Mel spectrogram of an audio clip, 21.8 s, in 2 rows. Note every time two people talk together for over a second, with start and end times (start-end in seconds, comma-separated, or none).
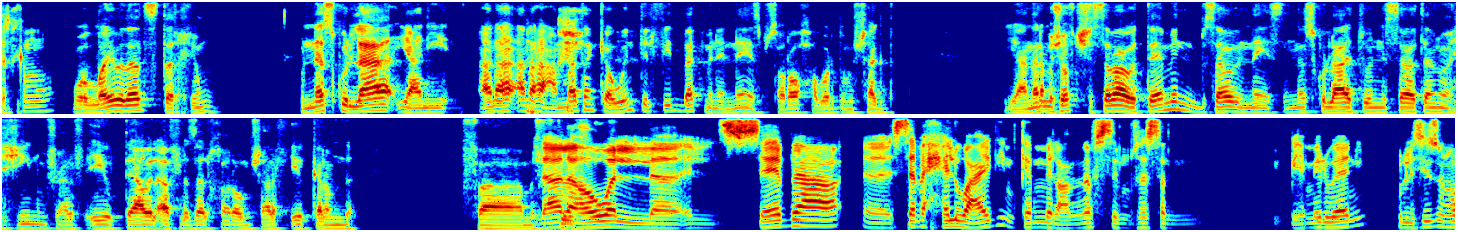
none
